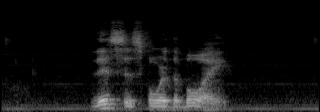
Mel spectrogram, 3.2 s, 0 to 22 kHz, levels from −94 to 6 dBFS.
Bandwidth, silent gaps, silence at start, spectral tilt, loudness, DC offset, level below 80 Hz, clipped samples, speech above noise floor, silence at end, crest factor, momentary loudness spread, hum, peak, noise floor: 7.8 kHz; none; 0.9 s; -6 dB/octave; -32 LUFS; under 0.1%; -68 dBFS; under 0.1%; 31 dB; 0.95 s; 20 dB; 12 LU; none; -16 dBFS; -63 dBFS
